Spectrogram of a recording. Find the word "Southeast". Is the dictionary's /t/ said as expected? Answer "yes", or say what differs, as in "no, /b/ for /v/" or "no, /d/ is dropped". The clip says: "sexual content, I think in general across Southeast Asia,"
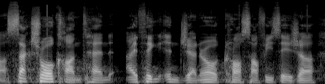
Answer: no, /t/ is dropped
